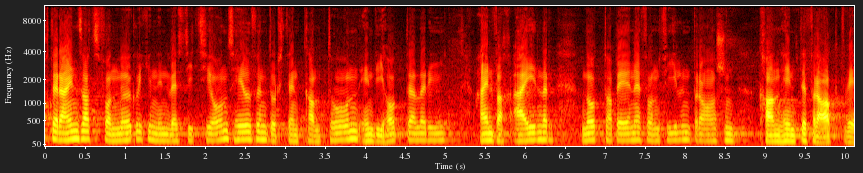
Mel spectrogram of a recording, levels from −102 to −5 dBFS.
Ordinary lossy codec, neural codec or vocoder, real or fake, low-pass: none; none; real; none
